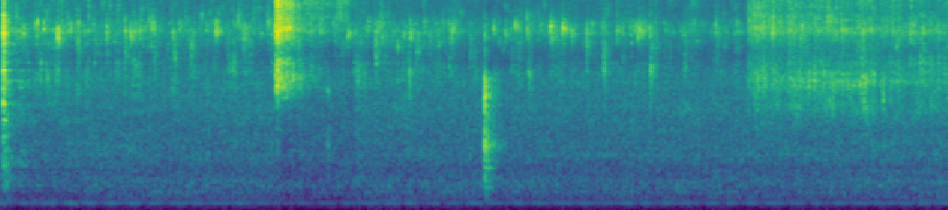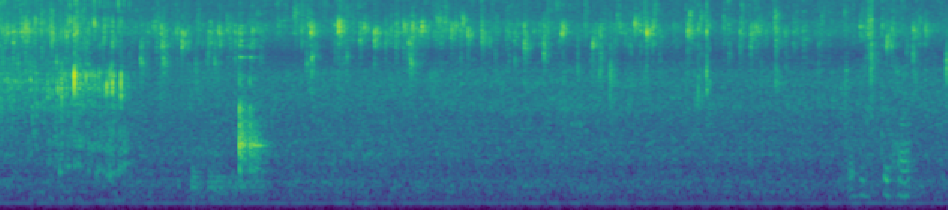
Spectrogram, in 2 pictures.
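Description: Tap water runs steadily into a container of soaking wheat in a home kitchen, with a few sharp clinks and splashes breaking the flow and a voice talking over it.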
